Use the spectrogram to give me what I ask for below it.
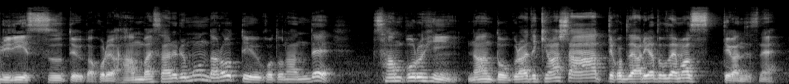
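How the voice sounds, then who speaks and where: A man with a Kansai accent hosting a casual gadget unboxing review, chatty and thinking aloud with lots of fillers. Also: on the low side. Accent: Kansai Japanese. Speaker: gadget reviewer and channel host.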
